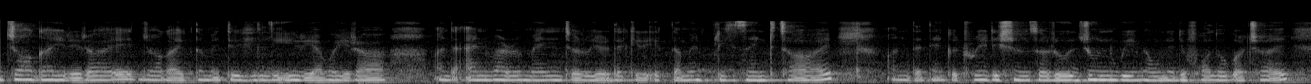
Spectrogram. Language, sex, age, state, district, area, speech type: Nepali, female, 18-30, West Bengal, Kalimpong, rural, spontaneous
